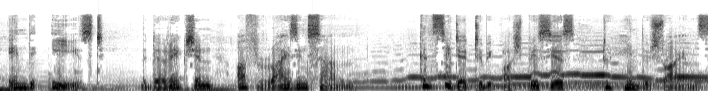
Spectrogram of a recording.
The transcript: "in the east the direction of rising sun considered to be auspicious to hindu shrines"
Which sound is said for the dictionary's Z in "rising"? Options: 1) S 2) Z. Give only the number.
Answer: 2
